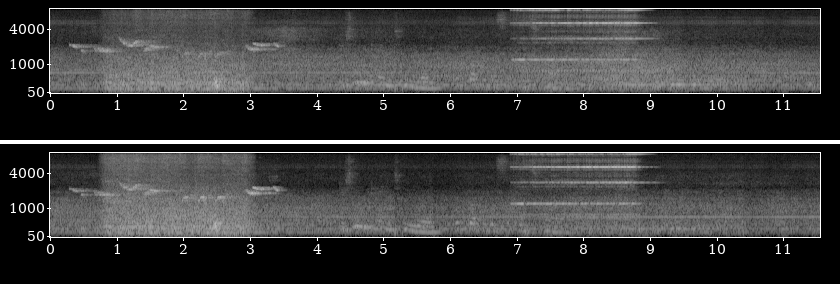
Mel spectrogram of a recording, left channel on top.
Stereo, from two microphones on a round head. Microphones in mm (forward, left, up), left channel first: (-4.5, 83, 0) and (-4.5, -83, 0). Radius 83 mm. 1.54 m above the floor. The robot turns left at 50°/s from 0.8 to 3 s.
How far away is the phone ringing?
About 8 m.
